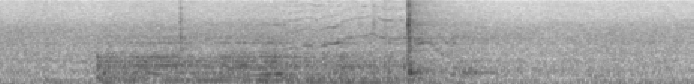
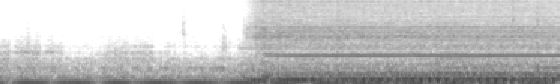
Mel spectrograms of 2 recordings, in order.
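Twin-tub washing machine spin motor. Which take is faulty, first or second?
first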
